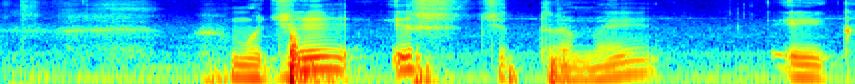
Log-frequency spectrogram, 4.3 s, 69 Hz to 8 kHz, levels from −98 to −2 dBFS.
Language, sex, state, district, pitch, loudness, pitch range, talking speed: Hindi, male, Madhya Pradesh, Dhar, 100 Hz, -26 LUFS, 90-105 Hz, 70 wpm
